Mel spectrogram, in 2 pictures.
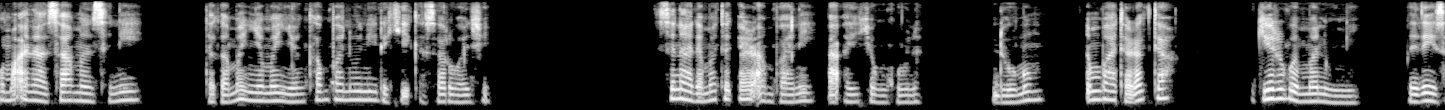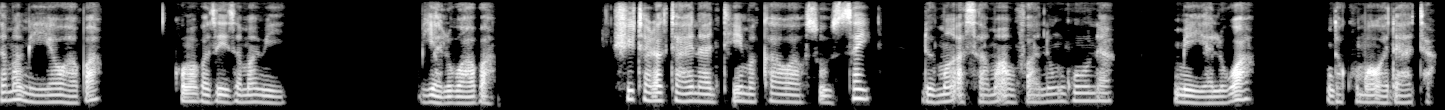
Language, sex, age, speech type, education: Hausa, female, 46-60, spontaneous, tertiary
